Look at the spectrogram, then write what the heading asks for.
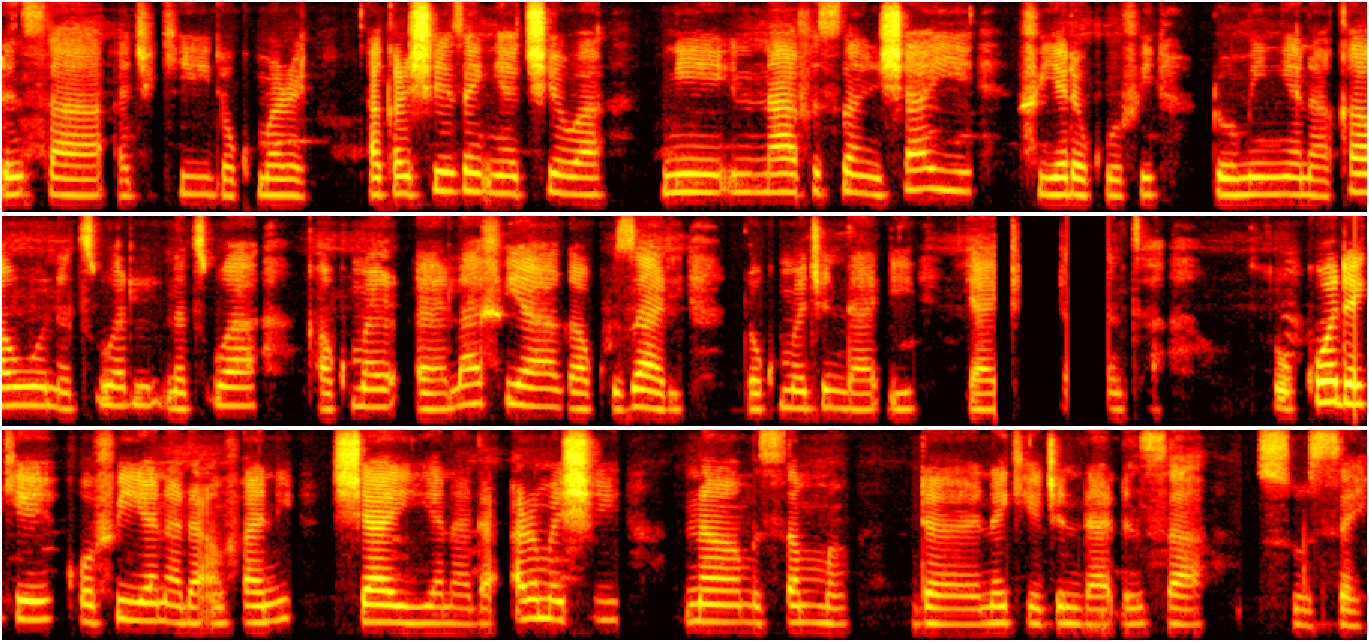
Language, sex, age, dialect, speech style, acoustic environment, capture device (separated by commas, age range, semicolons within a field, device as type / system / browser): Hausa, female, 25-34, Nigeria - Kano, happy; stressed; relaxed, people talking; appliances; silence, mobile / Linux / Chrome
